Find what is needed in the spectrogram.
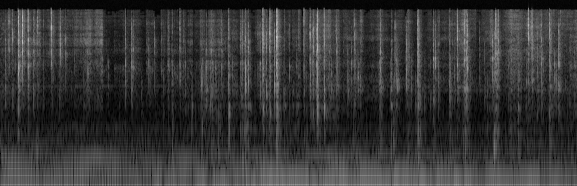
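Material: Paper.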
